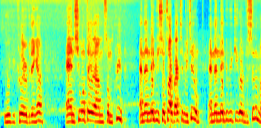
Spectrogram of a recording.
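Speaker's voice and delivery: getting carried away by a happy fantasy; giddy rush. Real, not acted. Excited daydream about her.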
